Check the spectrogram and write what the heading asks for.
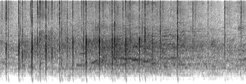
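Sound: round of applause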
